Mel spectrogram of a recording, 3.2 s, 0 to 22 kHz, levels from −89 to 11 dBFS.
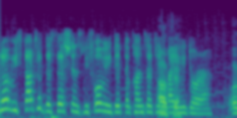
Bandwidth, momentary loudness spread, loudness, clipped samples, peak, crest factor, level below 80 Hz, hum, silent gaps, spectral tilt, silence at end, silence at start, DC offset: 11 kHz; 6 LU; -18 LUFS; under 0.1%; -2 dBFS; 16 dB; -40 dBFS; none; none; -4.5 dB/octave; 0 s; 0 s; under 0.1%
